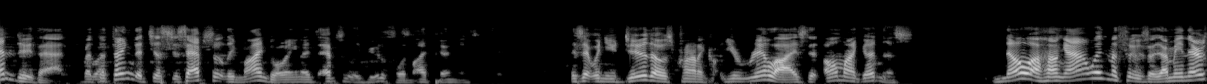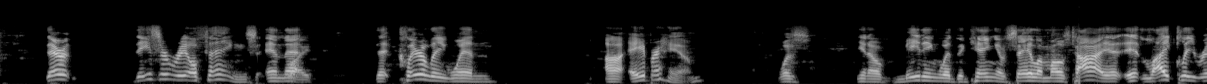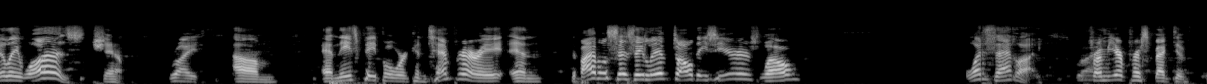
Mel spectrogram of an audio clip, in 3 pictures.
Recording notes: Interview from the Expo Floor NRB 2021.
